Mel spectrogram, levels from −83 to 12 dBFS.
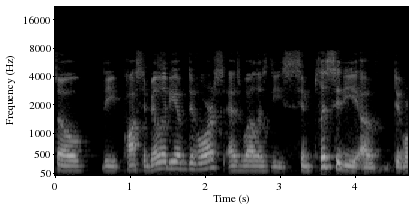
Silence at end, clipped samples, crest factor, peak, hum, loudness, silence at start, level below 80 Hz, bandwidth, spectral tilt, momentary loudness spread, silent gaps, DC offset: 0 s; under 0.1%; 18 dB; -12 dBFS; none; -32 LUFS; 0 s; -78 dBFS; 8 kHz; -4 dB/octave; 11 LU; none; under 0.1%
